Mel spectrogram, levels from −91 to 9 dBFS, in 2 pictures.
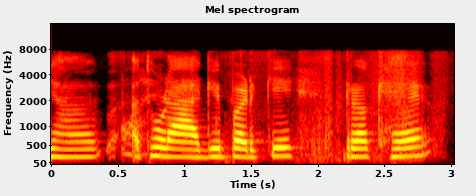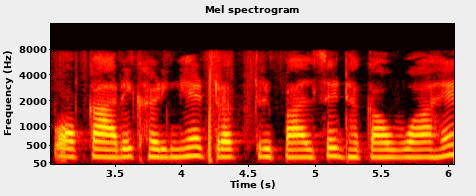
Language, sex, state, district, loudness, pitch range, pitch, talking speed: Hindi, female, Himachal Pradesh, Shimla, -18 LUFS, 195-210 Hz, 205 Hz, 160 wpm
